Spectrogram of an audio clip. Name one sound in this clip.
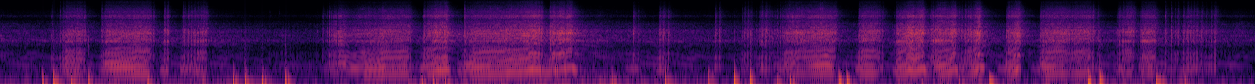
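A dirt bike's suspension knocks and thuds over bumps.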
